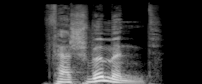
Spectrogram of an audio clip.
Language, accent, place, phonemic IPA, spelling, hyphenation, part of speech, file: German, Germany, Berlin, /fɛɐ̯ˈʃvɪmənt/, verschwimmend, ver‧schwim‧mend, verb, De-verschwimmend.ogg
- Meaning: present participle of verschwimmen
